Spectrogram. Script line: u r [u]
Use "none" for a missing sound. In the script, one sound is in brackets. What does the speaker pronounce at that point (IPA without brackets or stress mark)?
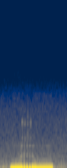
u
